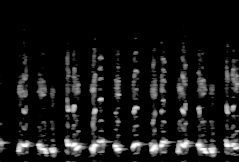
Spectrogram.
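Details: Sooty-headed bulbul, ropel song with narung used to prompt other bulbuls to call: short, rich, slurred chirps in pairs and triplets, delivered rapidly and unevenly.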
